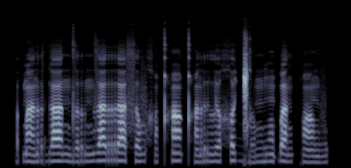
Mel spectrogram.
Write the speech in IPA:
ɓ ã˨ r ɡ aː˧ n d ʌ˨ r n z a˦ r a˦˨ s ʌ˧ v χ ə̃˨ qʰ ɛ̃ː˦ qʰ ə̃˨ r l ɨ˧ χ ɨ˦ ɡ͡ǁ ʌ˨˦ m b õ˦ ɓ a˦ ŋ q õ˧ v

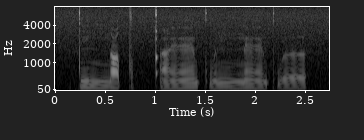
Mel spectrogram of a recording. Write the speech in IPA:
t ĩ nː ɯ tˤ | qʼ ɛ̃ː kʷʼ ə̃ nː ɛ̃ː kʷʼ əː

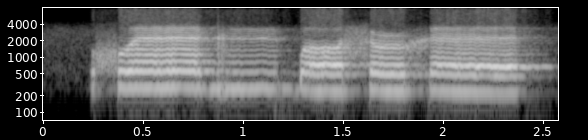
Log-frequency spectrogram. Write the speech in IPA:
χʷ ɛː ɡ yː ɓ ʌː s ə˞ x ɛː

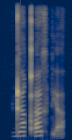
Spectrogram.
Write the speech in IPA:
ɖ ɨ qʼ ɨ x pʲ a̰

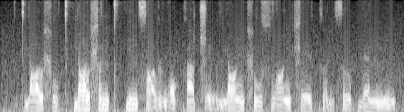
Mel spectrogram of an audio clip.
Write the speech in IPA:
t̪ j ɑ˧˥ ʊ̯ ʂ u˧˥ t̪ʰ j ɑ˥ ʊ̯ ʂ ə˥ n t̪ʰ i˥ n s ɑ̰˨˩ ʊ̯ ɻ w ɔ˧˥ k ä˥˩ ʈ͡ʂ ḛ˨˩ ɪ̯ l j ɑ˥ ŋ ʂ u˥˧ s w ɑ˥˧ ŋ ʂ e˥˩ ɪ̯ k ə̰˨˩ n s ɹ̩˥ p ɥ ɛ˥ n m y˨ n

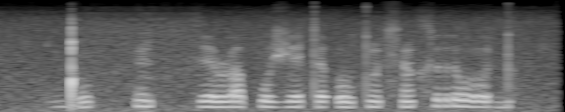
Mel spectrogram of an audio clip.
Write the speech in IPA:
ɡ͡ǃ ʊ kː ĩ kː e ɹ ɐ p ʊ ʒ e t ə ʔ ʊ tʷ ə̃ s ə̃ x r ʊː d

